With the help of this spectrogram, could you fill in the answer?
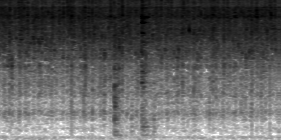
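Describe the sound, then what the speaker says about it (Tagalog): Carrots and other vegetables are sautéed in a pan for sotanghon soup, a steady close sizzle with a couple of brief stirring scrapes, heard alone with no talk. "igisa natin itong mga ingredients. Carrots."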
